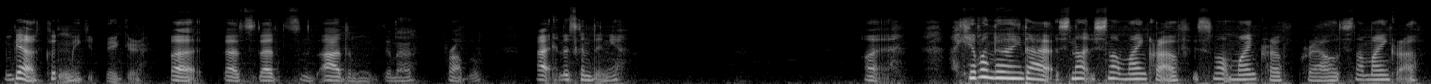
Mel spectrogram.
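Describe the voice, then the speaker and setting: A woman's voice: medium pitch, unhurried, slight background noise. A woman livestreaming a video game, chatting casually and thinking aloud in rambling, repeated phrases. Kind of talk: casual livestream chat while gaming.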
